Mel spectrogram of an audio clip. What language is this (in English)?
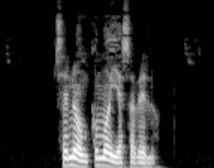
Galician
